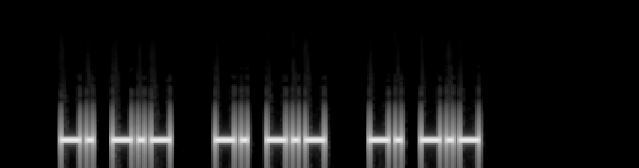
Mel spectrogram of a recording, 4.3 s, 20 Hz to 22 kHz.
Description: Morse code, heard as a keyed tone, about 28 wpm, 700 Hz. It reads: NK NK NK
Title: Multi-letter Phonemes Repeated 3x 28wpm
